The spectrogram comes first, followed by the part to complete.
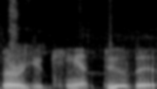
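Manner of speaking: normal talking voice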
